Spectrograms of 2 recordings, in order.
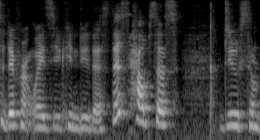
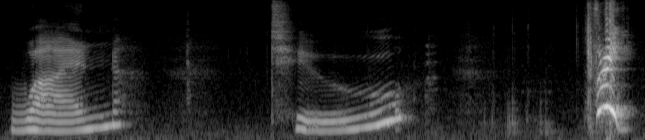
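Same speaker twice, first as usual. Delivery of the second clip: building count; 4 semitones lower, 3 dB louder, much slower than usual. Acted. Teacher counting with children before the reveal, building up. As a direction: build the suspense to the big three.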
